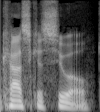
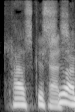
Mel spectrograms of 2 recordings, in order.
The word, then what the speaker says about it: Kaskisuo: Casimir Kaskisuo. – Kaskisuo.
